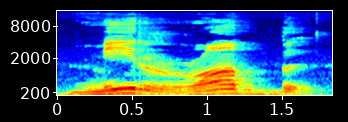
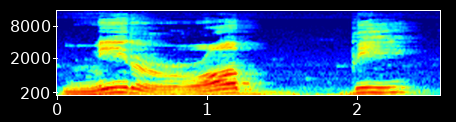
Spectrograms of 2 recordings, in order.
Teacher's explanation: رواں پڑھتے ہوئے نون کی آواز نہیں آئے گی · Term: ادغام بغیر غنے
